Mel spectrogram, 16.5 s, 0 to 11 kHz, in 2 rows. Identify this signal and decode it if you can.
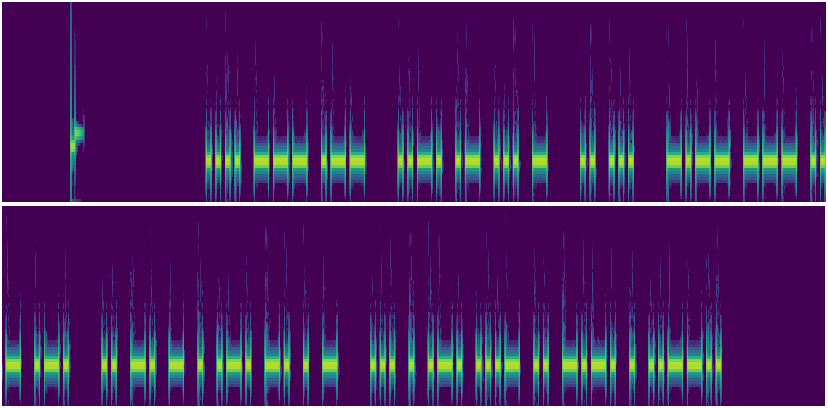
Morse code, heard as a keyed tone, about 25 wpm, 700 Hz. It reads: HOW FAST IS YOUR INTERNET SERVICE?
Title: Sentences from Top 1000 Words - Review Part 4 - 25wpm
